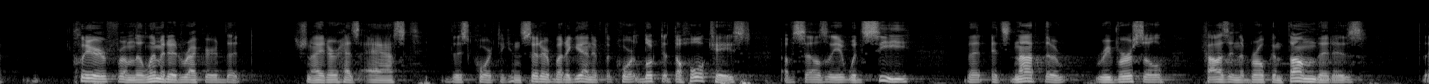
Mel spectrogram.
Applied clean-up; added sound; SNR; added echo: none; none; none; none.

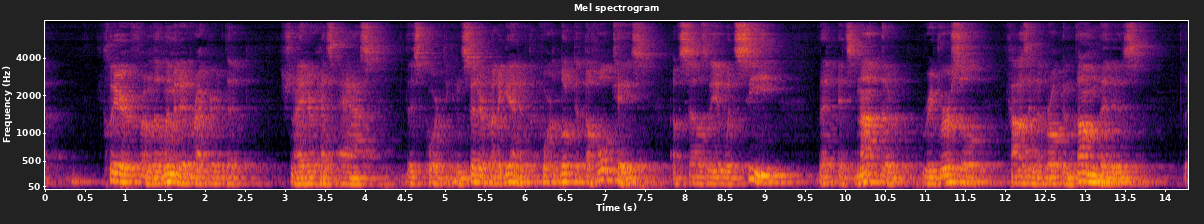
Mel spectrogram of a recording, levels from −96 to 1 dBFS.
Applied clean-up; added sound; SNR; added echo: none; none; none; reverberation time 1.1 s.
